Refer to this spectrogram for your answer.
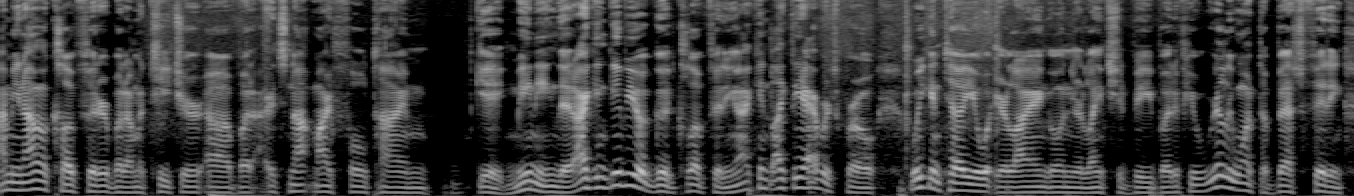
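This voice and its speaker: With lively intonation, a man speaks at a moderate pace in a normal speaking voice that is fairly low in pitch. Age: 60s. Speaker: golf podcast host. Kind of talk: interview.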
